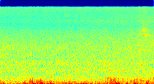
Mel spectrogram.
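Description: Loud, uneven low rumble of wind buffeting the microphone.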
